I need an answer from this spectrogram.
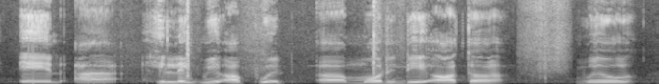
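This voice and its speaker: Over noticeable background noise, a man speaks at a very slow pace with long, frequent pauses, holding a medium pitch in a monotone, flat intonation. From West Africa. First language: West African language. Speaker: photographer and video producer. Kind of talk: casual interview chat.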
